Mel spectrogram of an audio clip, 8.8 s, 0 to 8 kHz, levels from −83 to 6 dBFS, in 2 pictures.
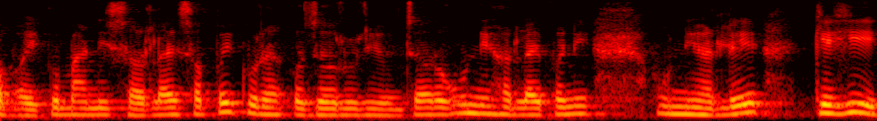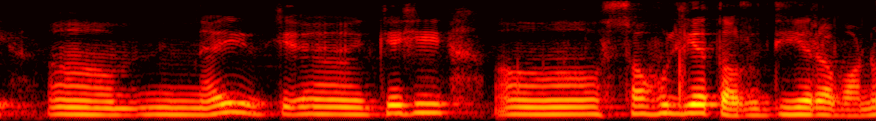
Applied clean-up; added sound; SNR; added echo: none; none; none; none.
